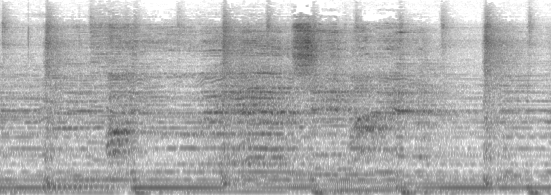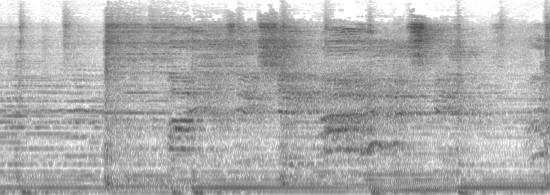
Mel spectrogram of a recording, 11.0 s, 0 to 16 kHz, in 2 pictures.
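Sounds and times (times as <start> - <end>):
people singing: 0.0 - 5.9, 6.6 - 11.0
live folk-rock band playing: 0.0 - 11.0.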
